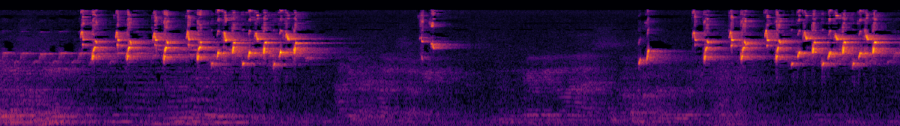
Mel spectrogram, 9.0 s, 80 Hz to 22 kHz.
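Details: Goldfinch hybrid singing clean song, 19 March 2020: bursts of sharp, rapidly repeated chirps roughly four per second, separated by a quiet pause with a couple of single calls, over faint low background rumble.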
